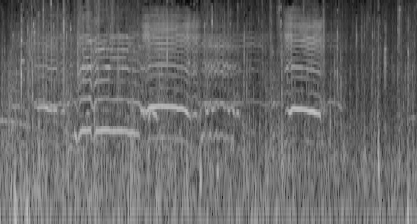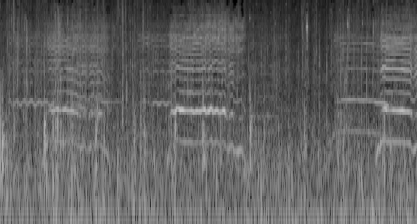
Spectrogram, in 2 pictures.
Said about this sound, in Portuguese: as ruas estreitas enchem-se de cabras, saem de todo o lado, correm, atrapalham-se, atropelam-se e formam rapidamente uma enorme enxurrada em direção ao fundo da aldeia.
